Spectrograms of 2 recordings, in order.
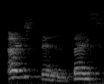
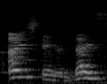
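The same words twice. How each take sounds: The two takes are said the same way.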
